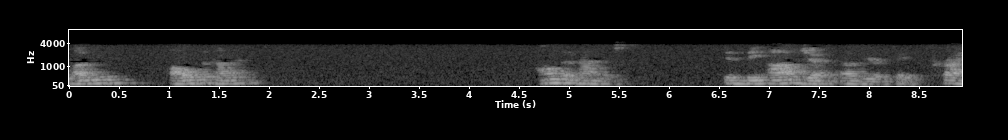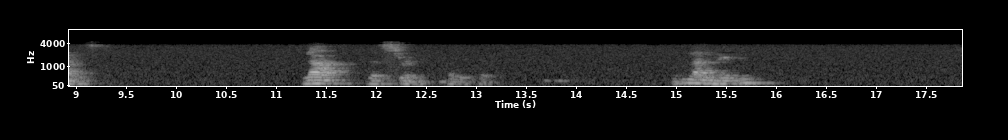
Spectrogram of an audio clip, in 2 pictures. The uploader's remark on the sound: Apologies for the poor audio quality.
